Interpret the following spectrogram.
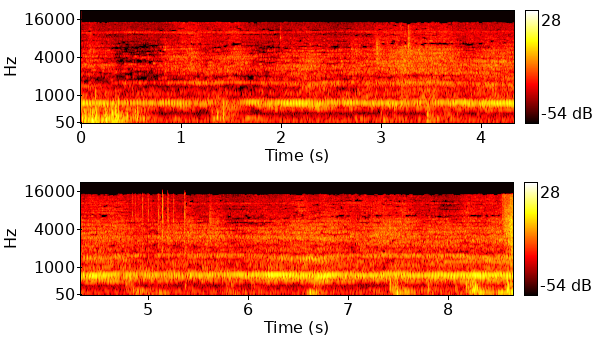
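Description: Piling machinery running: a steady high whine that wavers slightly, with irregular low knocks underneath.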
